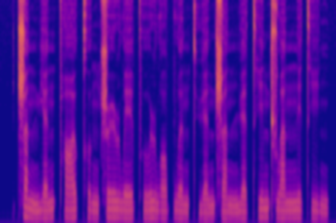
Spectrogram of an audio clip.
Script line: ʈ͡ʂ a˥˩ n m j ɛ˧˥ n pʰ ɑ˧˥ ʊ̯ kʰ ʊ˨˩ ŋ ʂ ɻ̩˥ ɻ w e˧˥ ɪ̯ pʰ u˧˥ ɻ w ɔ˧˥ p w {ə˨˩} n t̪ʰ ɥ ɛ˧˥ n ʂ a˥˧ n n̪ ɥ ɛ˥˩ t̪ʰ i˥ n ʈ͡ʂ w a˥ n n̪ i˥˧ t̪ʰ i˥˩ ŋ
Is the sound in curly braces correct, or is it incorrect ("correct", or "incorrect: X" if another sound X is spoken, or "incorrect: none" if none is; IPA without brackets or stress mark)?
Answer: correct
